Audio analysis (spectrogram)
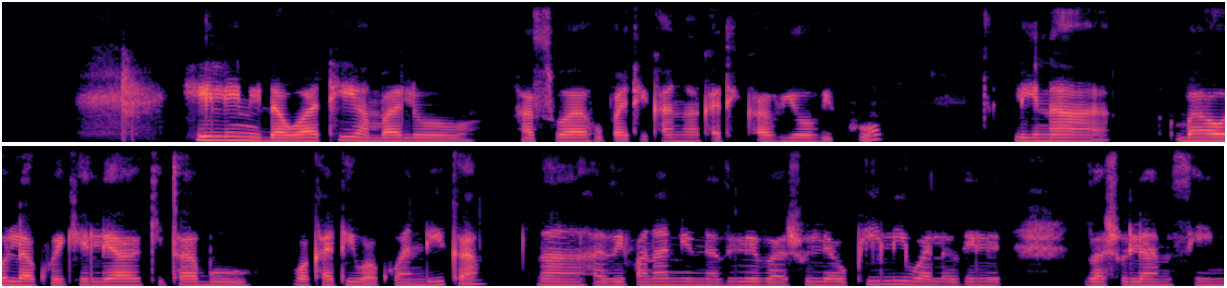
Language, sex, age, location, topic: Swahili, female, 18-24, Nakuru, education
